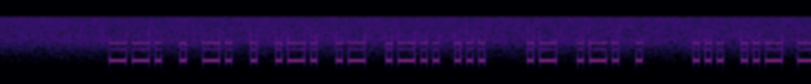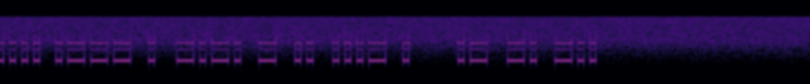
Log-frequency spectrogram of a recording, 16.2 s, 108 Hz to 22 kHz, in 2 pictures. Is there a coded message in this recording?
Yes: Morse code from 1.0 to 14.1 s, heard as a keyed tone, hand-sent with a paddle, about 20 wpm, 480 Hz. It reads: GENERALS ARE SUBJECTIVE AND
